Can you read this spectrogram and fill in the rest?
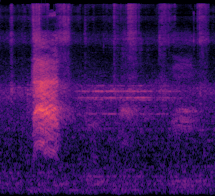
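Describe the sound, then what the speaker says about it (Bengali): A crow caws loudly once nearby, a short harsh burst, then background hum and faint distant noise continue with no further calls. "কাক ডাকছে"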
